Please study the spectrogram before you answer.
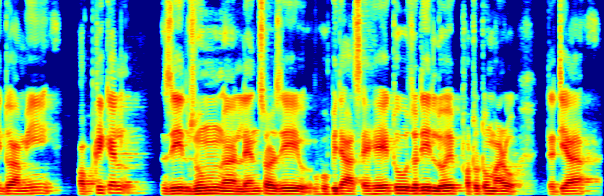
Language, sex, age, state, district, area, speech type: Assamese, male, 30-45, Assam, Dibrugarh, rural, spontaneous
